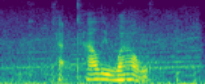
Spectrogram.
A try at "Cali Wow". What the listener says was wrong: No, it's Cali. Wow. Yeah, I have to emphasize the O.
